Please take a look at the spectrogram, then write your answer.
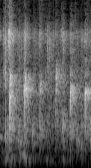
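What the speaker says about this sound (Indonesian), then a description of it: "Oke, tepuk tangan untuk Baby" Schoolchildren clapping for a classmate during a primary-school lesson, a few quick, fairly faint bursts of claps in a small classroom.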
